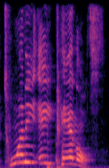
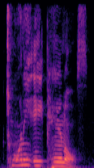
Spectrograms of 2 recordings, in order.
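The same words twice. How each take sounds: First: Very high, drawn-out squeal of disbelief; incredulous high-pitched wail at normal volume; appalled disbelief. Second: Slower, moderately high stunned restatement; stunned disbelief. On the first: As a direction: stretch it out slowly, voice shooting way up. Appalled at the final panel count. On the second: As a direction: let it sink in slowly, pitch a little raised. Repeats the appalling count after pause. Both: Real, not acted.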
